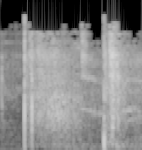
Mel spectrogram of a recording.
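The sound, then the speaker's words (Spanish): Gunshots ring out during a clash between security forces and civilians in Colombia: a few sharp, loud bangs, some in quick pairs, over a low background rumble. “¿Eso es bala? Sí.”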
